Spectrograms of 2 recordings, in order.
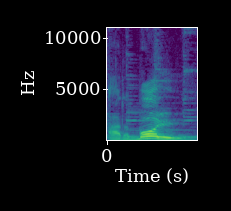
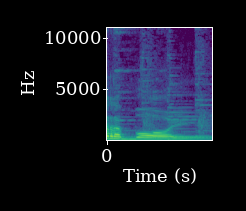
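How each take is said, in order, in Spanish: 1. El acento está en la segunda sílaba. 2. El acento está en la primera sílaba. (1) "la mayor fuerza estuviera sobre bol" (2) "la mayor fuerza de voz está en la sílaba ar"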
